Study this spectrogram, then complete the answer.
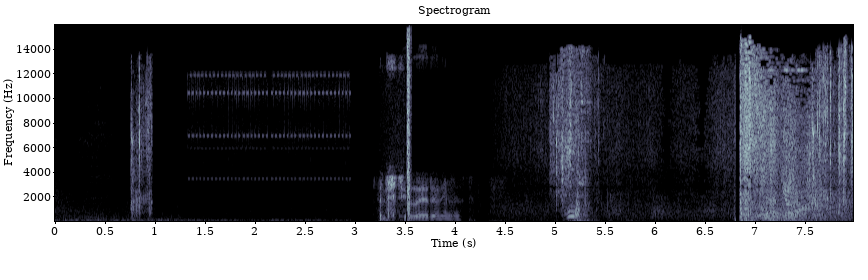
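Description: A sniper rifle fires a loud, sharp shot.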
